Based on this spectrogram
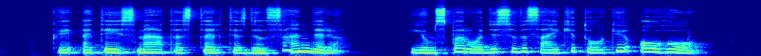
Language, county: Lithuanian, Kaunas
